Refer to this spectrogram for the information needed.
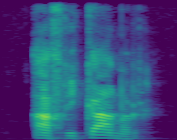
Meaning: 1. Afrikaner 2. African 3. Africanus
- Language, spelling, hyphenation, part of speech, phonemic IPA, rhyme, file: Dutch, Afrikaner, Afri‧ka‧ner, noun, /aːfriˈkaːnər/, -aːnər, Nl-Afrikaner.ogg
